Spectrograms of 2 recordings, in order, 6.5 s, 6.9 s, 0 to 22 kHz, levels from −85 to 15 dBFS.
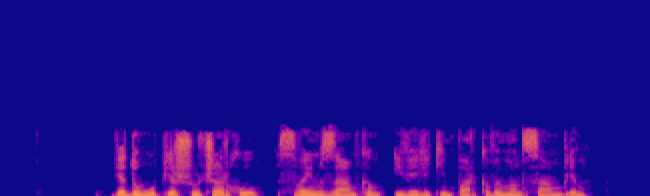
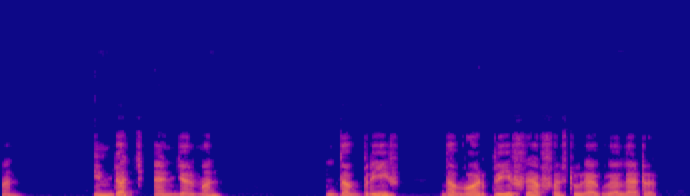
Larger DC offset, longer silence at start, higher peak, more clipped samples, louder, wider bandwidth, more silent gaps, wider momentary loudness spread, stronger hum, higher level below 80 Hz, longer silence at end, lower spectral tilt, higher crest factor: neither; first, 1.15 s vs 0 s; first, -2 dBFS vs -6 dBFS; neither; first, -20 LUFS vs -23 LUFS; about the same, 8 kHz vs 7.4 kHz; first, 2.67-2.74 s, 3.88-3.94 s vs none; second, 9 LU vs 13 LU; neither; first, -58 dBFS vs -68 dBFS; first, 0.65 s vs 0.35 s; about the same, -5.5 dB/octave vs -6 dB/octave; about the same, 18 dB vs 20 dB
